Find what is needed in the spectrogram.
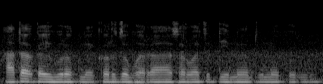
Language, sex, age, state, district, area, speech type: Marathi, male, 18-30, Maharashtra, Amravati, rural, spontaneous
